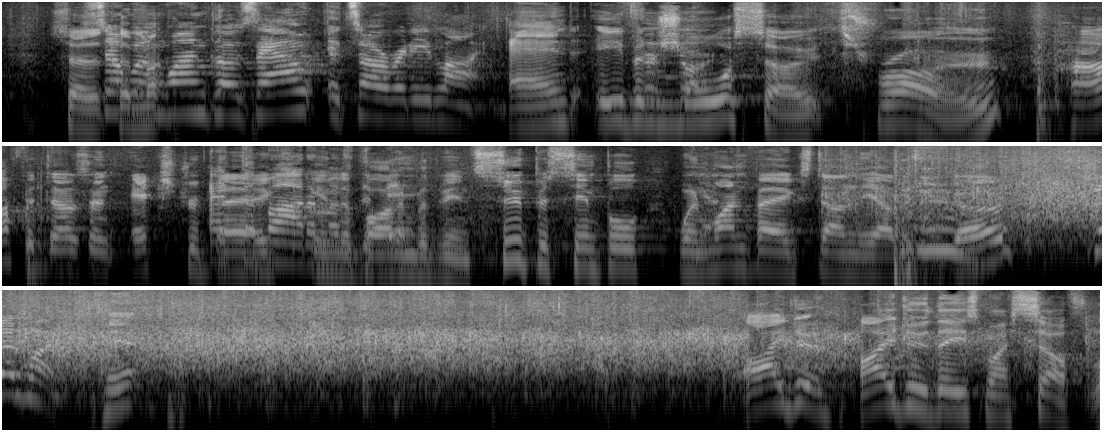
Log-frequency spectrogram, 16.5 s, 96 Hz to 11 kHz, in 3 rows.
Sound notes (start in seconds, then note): 10.1 applause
